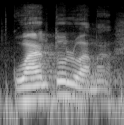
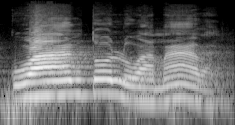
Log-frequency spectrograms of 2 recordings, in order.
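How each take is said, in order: First: Said in the usual way. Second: Drawn out slowly and louder; slow emphatic echo. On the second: Shown as a demonstration. Preacher repeats the people's words, slow and stressed. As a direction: lean on each word slowly. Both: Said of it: "la gente comentaba".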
